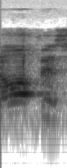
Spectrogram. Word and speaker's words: office: I bought an office on the top floor. Yeah. So the word can you pronounce the word office once again? Office. Oh, office. You say an ah sound there.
